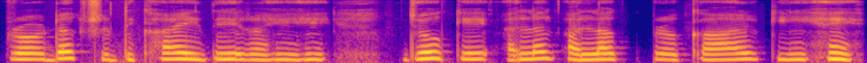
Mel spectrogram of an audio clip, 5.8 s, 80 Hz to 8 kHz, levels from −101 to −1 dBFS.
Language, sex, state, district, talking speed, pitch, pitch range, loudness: Hindi, female, Madhya Pradesh, Bhopal, 115 wpm, 265 Hz, 255-280 Hz, -16 LUFS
